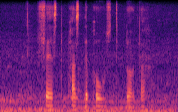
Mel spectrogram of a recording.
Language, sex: Tswana, male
